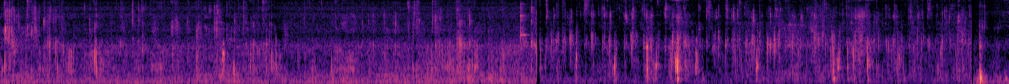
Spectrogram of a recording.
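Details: Black dog chewing a meal of chicken and vegetables in a small room, steady soft mastication and crunching with occasional sharper bites, a brief louder crunch near the end.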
